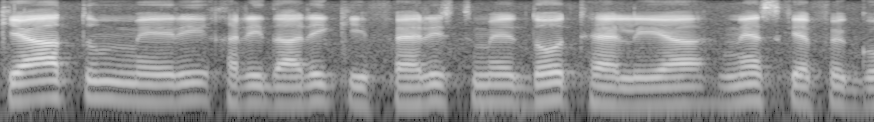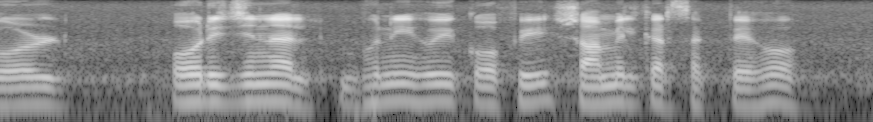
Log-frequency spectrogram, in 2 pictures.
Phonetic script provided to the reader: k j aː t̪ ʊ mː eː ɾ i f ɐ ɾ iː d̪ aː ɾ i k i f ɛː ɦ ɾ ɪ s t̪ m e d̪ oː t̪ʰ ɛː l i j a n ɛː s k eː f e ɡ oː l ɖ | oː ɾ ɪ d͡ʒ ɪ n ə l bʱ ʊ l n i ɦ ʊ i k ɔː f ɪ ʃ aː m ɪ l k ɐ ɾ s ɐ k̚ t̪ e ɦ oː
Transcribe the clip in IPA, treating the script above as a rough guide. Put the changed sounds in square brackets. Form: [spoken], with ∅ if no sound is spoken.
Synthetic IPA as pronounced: k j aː t̪ ʊ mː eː ɾ i [x] ɐ ɾ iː d̪ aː ɾ i k i f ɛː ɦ ɾ ɪ s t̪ m [ẽ] d̪ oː t̪ʰ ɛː l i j a n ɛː s k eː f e ɡ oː l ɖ | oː ɾ ɪ d͡ʒ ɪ n ə l bʱ ʊ [∅] n i ɦ ʊ i k ɔː f [i] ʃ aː m ɪ l k ɐ ɾ s ɐ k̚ t̪ e ɦ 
